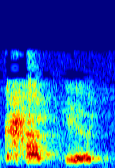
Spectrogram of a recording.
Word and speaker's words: Cássia: J or G, as they pronounce it in Brazil, Cássia, C-A-S-S-I-A.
